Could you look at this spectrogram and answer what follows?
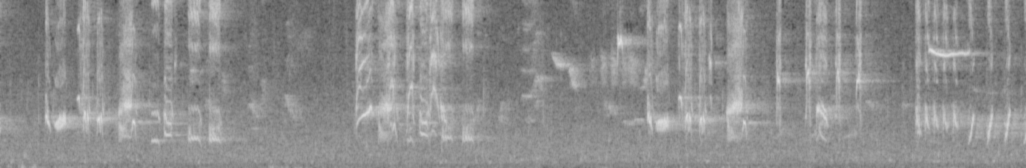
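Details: An orange-headed thrush sings in long, rapid bursts of high chirps and twittering notes with short pauses. The recording serves as therapy for a bird that has stopped singing.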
